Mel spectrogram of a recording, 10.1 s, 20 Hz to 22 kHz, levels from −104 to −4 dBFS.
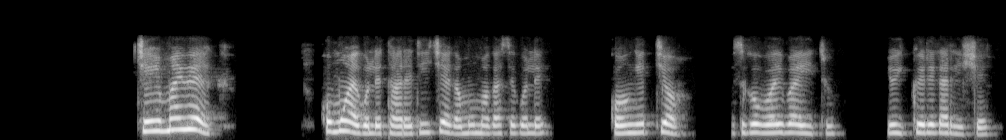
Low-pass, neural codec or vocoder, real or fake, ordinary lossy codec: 7.2 kHz; none; real; Opus, 32 kbps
